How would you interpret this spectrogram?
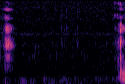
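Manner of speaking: P as a soft breathy puff with no voice; just push air out for P; voiceless p puff; unvoiced P. Shown as a demonstration. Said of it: "That is the unvoiced sound".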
